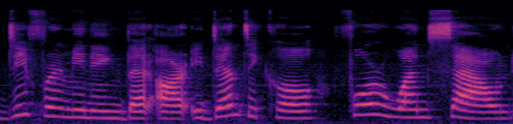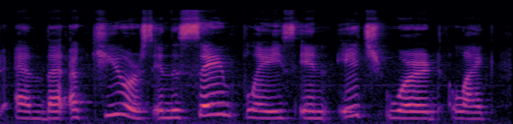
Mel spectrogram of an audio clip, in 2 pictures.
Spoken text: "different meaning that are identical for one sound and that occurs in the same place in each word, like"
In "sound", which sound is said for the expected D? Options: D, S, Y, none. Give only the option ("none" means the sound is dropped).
D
